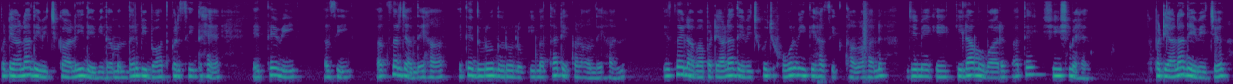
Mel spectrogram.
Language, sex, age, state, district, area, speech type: Punjabi, female, 30-45, Punjab, Patiala, urban, spontaneous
